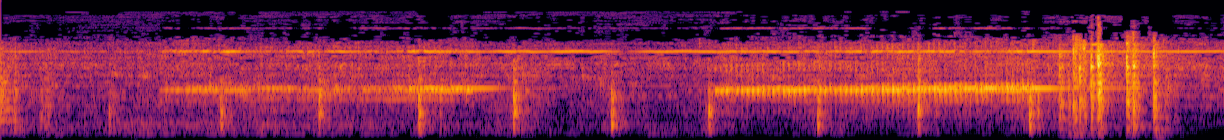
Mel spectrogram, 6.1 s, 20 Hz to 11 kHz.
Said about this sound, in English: It was 6:05 when the phone rang again.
